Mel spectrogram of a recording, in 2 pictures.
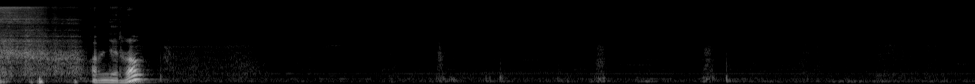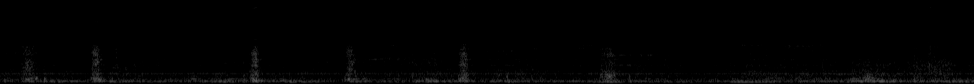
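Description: A pen scratches and taps on paper.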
